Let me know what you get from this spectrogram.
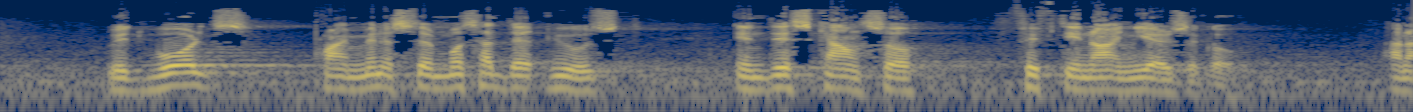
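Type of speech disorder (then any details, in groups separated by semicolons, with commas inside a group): None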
